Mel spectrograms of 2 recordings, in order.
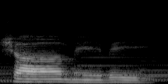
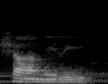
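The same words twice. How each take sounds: First: The name is said slowly. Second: The name is said at normal speed.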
